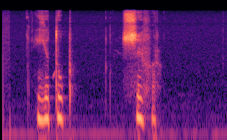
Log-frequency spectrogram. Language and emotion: Russian, neutral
